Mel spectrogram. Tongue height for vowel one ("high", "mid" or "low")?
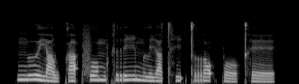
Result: high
